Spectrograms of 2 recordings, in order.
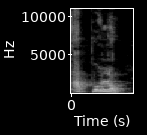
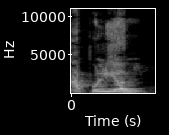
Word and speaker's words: Apollyon: Moi, j'avais entendu Apollon. Mais il m'a dit, c'est pas Apollon, c'est Apollyon.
